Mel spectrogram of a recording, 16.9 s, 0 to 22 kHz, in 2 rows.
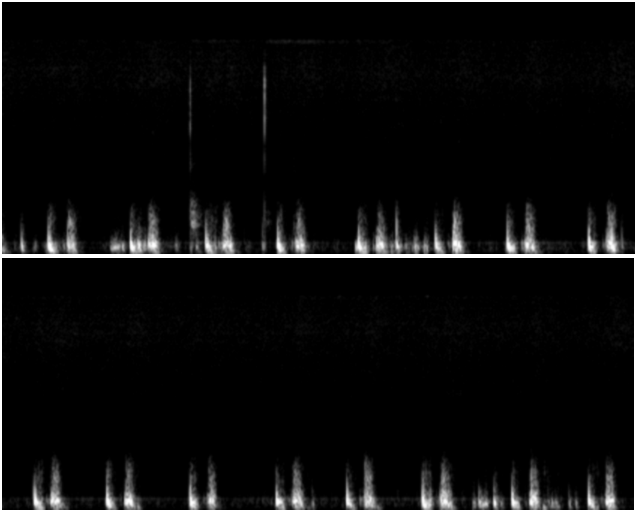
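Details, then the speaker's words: Late apical systolic murmur of mitral valve prolapse heard at the apex; regular heartbeat near 60 a minute, pause after the first sound before the soft late systolic murmur; no systolic click. "our next patient has a late apical systolic murma no click is heard"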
